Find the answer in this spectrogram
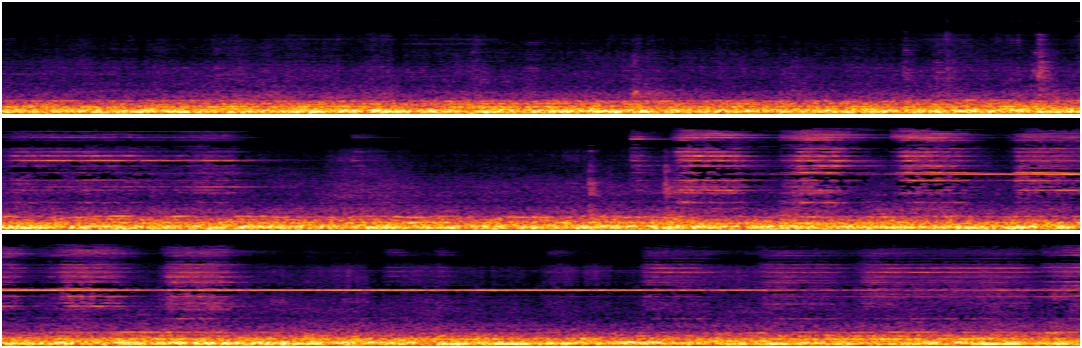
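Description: Freight train hopper cars rolling past with a steady low rumble of steel wheels on rail. High-pitched wheel squeal comes in about a third of the way through, with one steady squealing tone held for several seconds in the second half.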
